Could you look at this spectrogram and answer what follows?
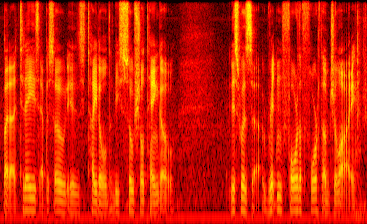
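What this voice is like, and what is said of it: Nasal, congested sick voice. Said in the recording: “I've been sick as a dog all week long ... I don't know if you can tell in my voice, I don't know if this is intolerable to listen to, but I'm still quite nasally”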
